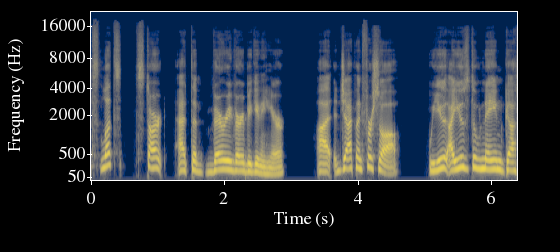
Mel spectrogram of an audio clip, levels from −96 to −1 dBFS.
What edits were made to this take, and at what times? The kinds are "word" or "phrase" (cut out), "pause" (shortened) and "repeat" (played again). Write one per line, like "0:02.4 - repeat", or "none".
none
